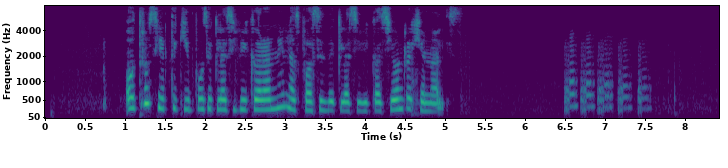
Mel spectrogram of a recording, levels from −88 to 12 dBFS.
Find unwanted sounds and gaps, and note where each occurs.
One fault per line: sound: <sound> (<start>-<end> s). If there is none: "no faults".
sound: laugh (6.5-7.6 s)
